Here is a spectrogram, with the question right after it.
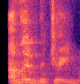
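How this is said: It is said sincerely.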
